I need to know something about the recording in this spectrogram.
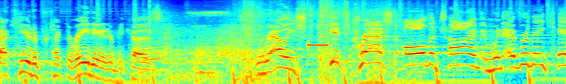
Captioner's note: beep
